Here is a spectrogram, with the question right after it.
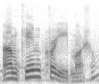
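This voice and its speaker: An actor playing a cold, threatening gunslinger in an old-time radio western, with a tough folksy drawl. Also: male voice, on the high side, big pitch swings, takes it slowly, a crowd in the background. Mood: proud. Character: cold, menacing gunslinger drifting into a frontier town. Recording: dull vintage radio recording.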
